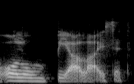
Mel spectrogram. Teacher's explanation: When a Finnish person says olympialaiset, because it's quite difficult for us to say o and y in same word. So when we actually pronounce this, olympialaiset, this y easily starts sounding like u.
